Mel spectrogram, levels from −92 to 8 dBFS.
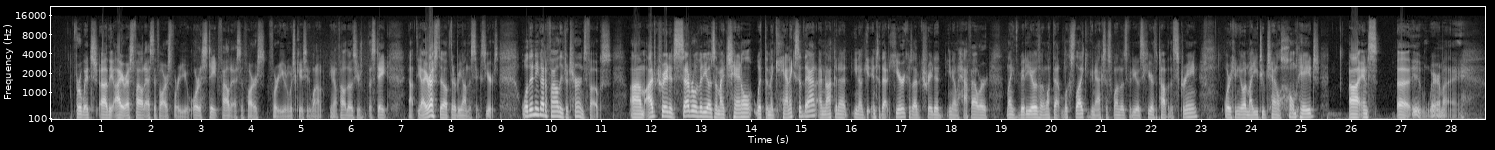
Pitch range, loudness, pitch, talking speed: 110-135 Hz, -16 LUFS, 115 Hz, 240 wpm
